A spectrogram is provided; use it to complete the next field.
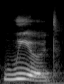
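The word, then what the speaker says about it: weird: वियर्ड वियर्ड अड अड पे रुको ठीक है आर पे ध्यान मत दो आप क्या बोलना है वियर्ड वियर्ड प्रॉपर वी और अड वी और अड ये तुम्हारा इंडियन एक्सेंट में भी यही प्रोनाउंसिएशन है वियर्ड ठीक है वियर्ड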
